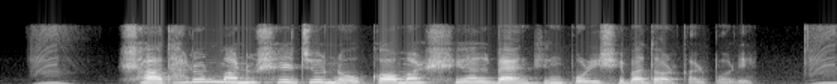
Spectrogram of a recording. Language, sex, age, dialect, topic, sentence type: Bengali, female, 18-24, Northern/Varendri, banking, statement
